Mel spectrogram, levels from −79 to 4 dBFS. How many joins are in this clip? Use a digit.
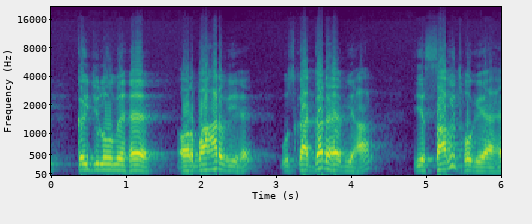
0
